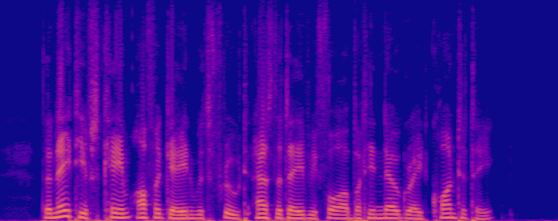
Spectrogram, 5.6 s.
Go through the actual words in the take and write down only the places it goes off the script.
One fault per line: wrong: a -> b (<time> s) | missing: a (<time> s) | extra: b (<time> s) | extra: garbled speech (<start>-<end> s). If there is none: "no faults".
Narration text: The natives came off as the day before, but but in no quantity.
extra: again with fruit (1.5 s)
missing: but (3.7 s)
extra: great (4.0 s)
